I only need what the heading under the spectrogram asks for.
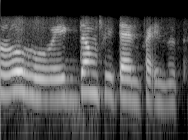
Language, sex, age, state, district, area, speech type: Marathi, female, 18-30, Maharashtra, Yavatmal, rural, conversation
